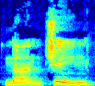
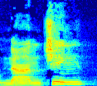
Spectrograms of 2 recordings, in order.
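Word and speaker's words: 南京: And Nan, second tone, means south. So Nanjing, southern capital, Beijing, northern capital.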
